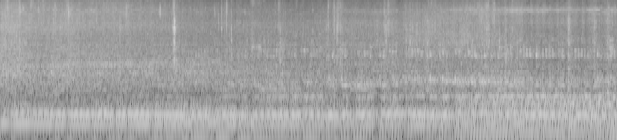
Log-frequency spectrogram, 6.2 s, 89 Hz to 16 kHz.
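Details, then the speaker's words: 2002 GMC Sonoma 2.2 with codes P0300 and P0172, heard at the tailpipe at idle: low rumble with an uneven, stumbling beat and irregular puffs instead of a smooth pulse, an engine misfire. "today I have this Sonoma 2002 GMC Sonoma, and you hear the engine is misfiring. Go to the tailpipe."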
